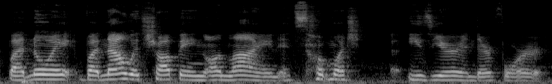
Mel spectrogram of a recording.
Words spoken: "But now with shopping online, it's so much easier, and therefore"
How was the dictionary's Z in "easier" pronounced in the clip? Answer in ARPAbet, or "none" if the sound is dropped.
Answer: Z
